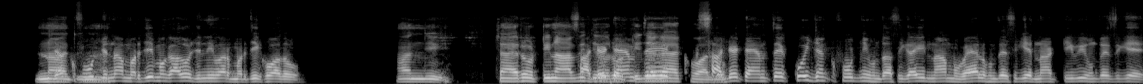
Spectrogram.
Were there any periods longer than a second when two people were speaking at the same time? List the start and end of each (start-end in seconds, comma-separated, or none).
5.8-7.3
